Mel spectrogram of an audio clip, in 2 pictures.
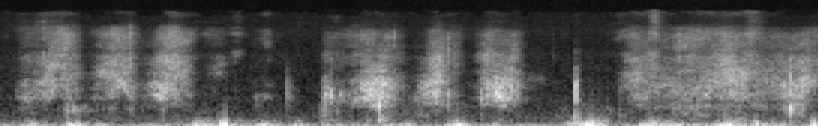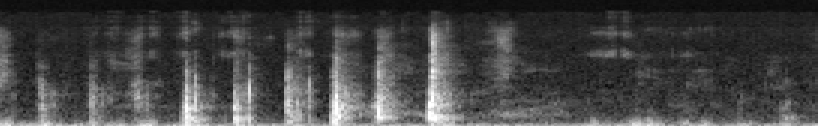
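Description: Bare hands brushing and patting over clothing, a jeans waistband and a top: faint, soft fabric rustles and swishes, then a run of light taps and small clicks about five to six seconds in.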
